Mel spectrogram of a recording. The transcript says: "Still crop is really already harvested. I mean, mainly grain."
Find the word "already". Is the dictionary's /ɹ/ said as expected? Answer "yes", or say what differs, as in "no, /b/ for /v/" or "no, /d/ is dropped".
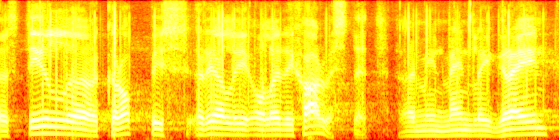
no, /l/ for /ɹ/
